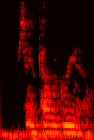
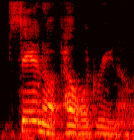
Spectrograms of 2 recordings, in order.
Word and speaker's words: San Pellegrino: San Pellegrino. That's how you pronounce it. Yeah. I always want to put an extra Santa Pellegrino. It's not. It's San Pellegrino.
